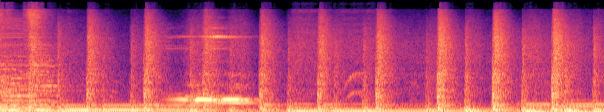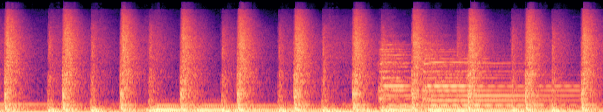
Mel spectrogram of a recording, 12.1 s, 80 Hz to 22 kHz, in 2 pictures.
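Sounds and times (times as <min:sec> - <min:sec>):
drum kit beat: 0:00.1 - 0:12.0
sustained bass notes: 0:01.6 - 0:03.2
bending guitar note: 0:01.7 - 0:02.7.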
